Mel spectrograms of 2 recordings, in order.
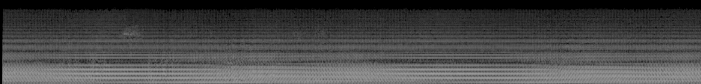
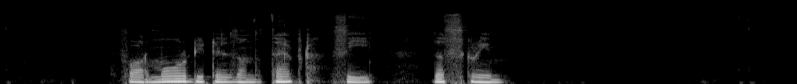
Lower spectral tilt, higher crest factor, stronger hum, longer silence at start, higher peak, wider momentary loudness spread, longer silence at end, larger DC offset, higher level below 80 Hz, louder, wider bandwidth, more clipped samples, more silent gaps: second, -4.5 dB/octave vs -9 dB/octave; about the same, 14 dB vs 16 dB; neither; second, 0 s vs 1.3 s; second, -12 dBFS vs -8 dBFS; second, 1 LU vs 12 LU; second, 0 s vs 2.95 s; neither; about the same, -46 dBFS vs -48 dBFS; second, -26 LUFS vs -21 LUFS; first, 15.5 kHz vs 10.5 kHz; neither; neither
